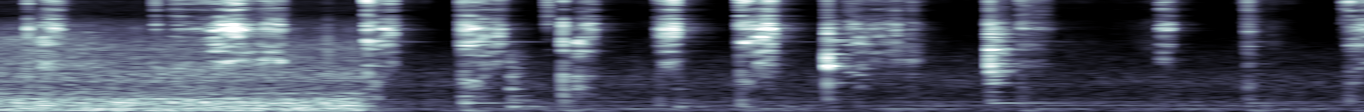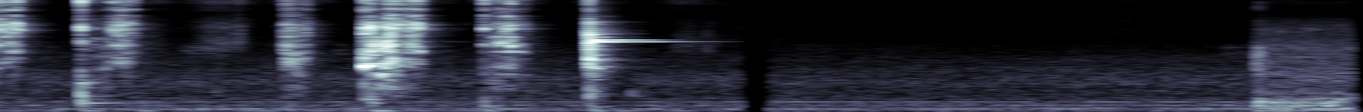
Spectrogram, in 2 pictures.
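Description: A utensil clinks and scrapes rhythmically against a bowl while stirring an egg sandwich spread seasoned with smoked paprika, a quick run of bright taps that stops near the end.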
